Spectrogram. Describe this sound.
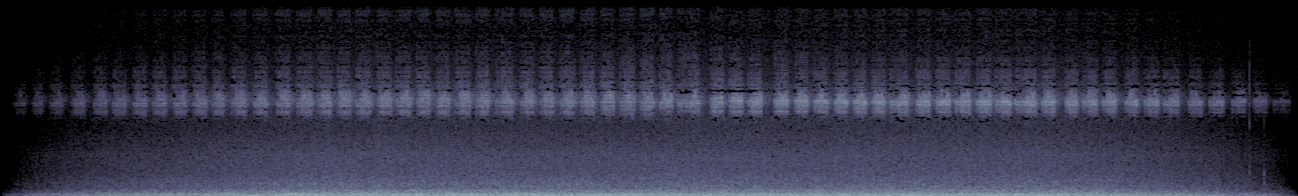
Crickets at night
crickets, night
